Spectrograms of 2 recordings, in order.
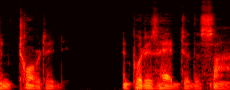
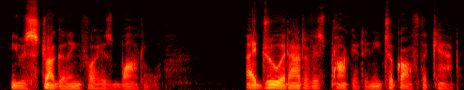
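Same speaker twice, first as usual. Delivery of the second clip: plain reading voice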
